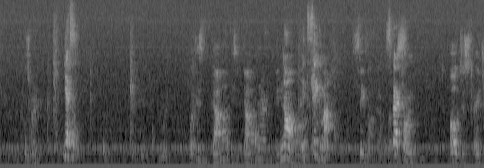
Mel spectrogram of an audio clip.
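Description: A woman lectures calmly.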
